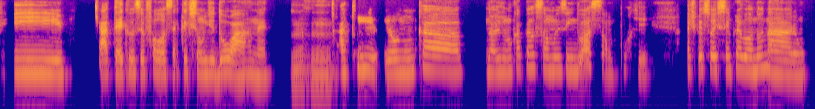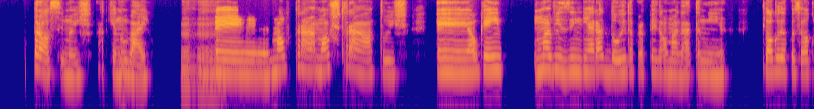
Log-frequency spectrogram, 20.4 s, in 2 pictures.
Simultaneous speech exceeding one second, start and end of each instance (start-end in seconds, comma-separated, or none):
none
